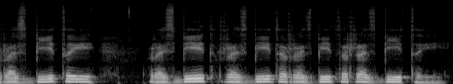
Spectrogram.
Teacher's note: we see generally the stress is sticking in the short forms where it was in the long forms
